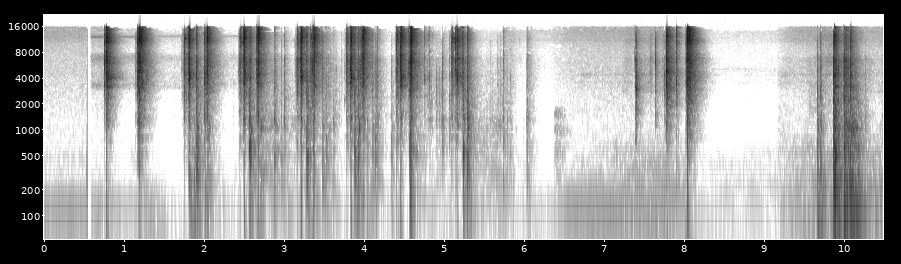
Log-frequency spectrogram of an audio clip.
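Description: Sig P210A pistol's steel slide racked by hand again and again, sharp metallic clacks often in quick pairs, cycling snap caps from the magazine and flinging them into a plastic tub. A pause, then a few more clacks near the end.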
